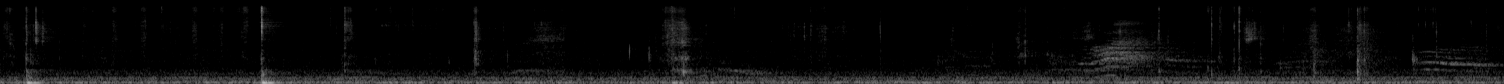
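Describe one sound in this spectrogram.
Raw meat squelches and slaps as hands squeeze it in a bowl.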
